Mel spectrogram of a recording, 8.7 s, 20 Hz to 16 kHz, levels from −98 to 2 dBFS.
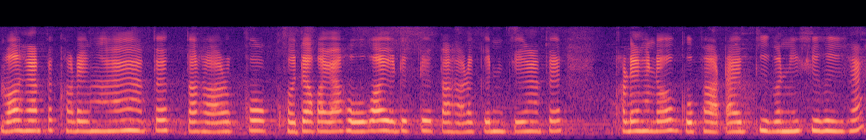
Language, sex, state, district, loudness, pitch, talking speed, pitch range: Hindi, female, Chhattisgarh, Bilaspur, -18 LUFS, 255 Hz, 210 wpm, 250-265 Hz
